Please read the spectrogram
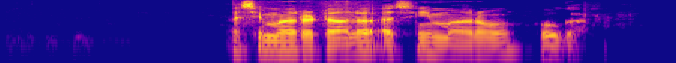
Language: Indus Kohistani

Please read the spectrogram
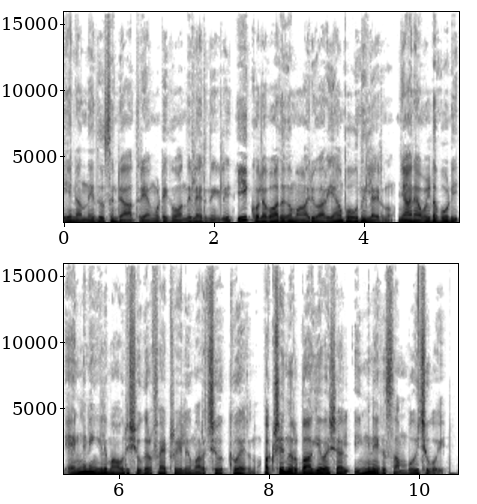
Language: Malayalam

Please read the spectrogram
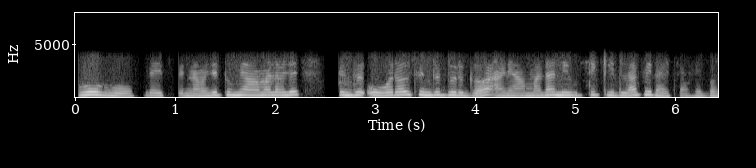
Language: Marathi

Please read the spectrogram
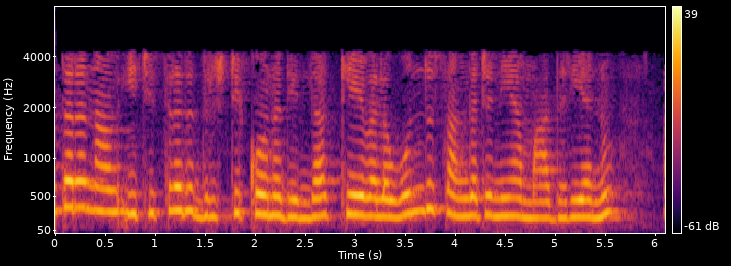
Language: Kannada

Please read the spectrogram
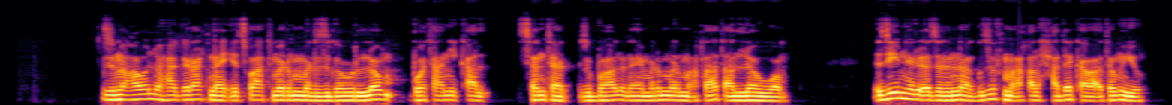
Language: Tigrinya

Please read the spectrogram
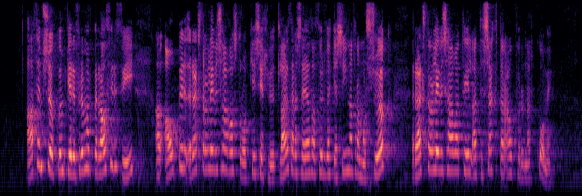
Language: Icelandic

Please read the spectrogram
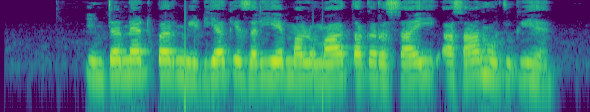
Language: Urdu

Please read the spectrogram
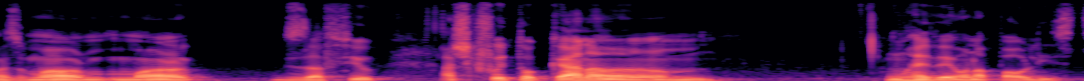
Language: Portuguese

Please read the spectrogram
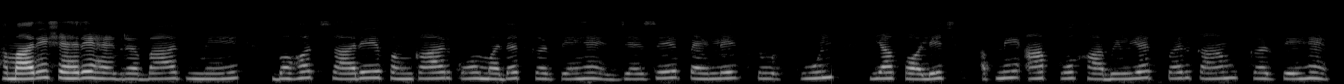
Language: Urdu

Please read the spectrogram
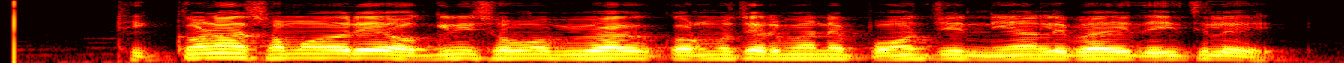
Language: Odia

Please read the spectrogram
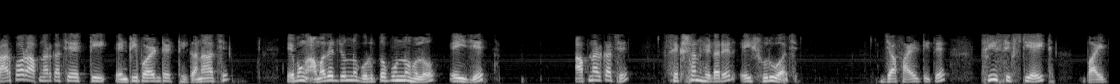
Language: Bangla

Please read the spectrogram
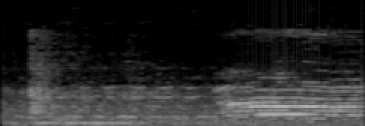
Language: Pashto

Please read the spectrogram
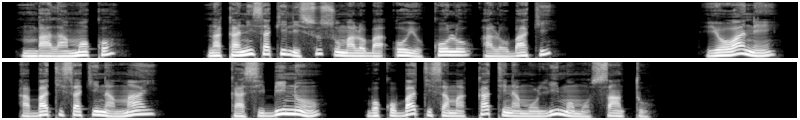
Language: Lingala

